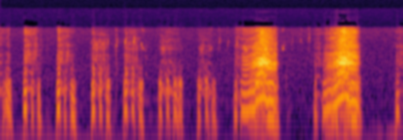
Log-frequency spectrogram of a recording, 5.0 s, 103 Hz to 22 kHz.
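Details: Eurasian eagle-owl adult and owlets at the nest, webcam recording from 21 April 2020: a quick series of short harsh barking notes, then two long loud hoarse rasping screeches.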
